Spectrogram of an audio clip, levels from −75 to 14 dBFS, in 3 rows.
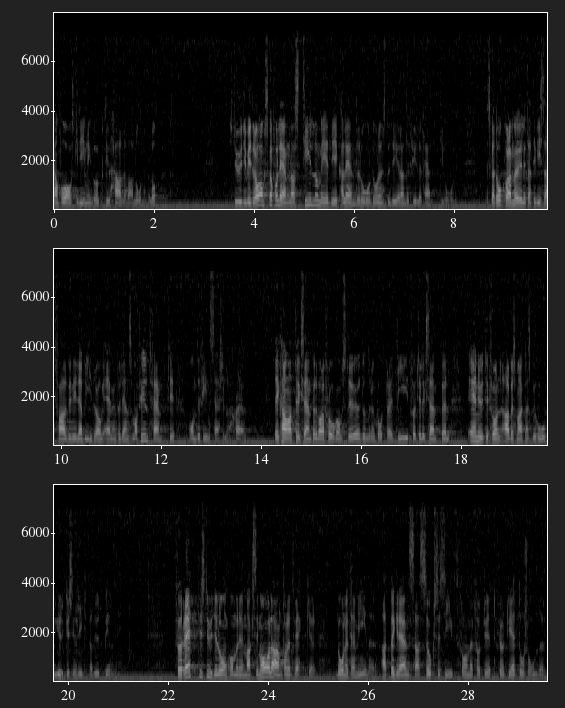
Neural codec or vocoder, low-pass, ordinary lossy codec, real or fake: codec, 16 kHz, 16 kbps, FreqCodec, larger model; 7.2 kHz; none; fake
